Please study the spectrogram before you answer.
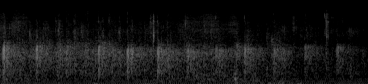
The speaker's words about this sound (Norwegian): Ja, la oss gi en applaus for Jesus, som er Bibelens opphavsmann.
